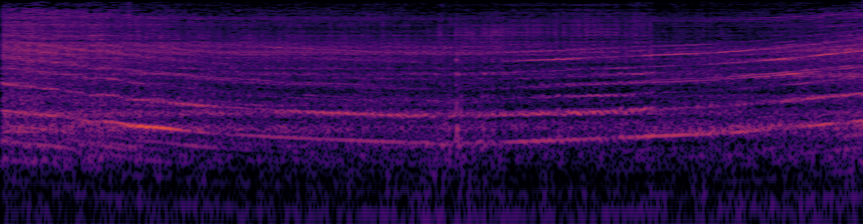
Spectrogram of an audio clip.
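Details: Electric motorcycle with a fixed straight-cut (spur) gear reduction after the motor: a clear whistle rises and falls with road speed, obvious because the motor is near-silent. Normal spur gear reduction whine.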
